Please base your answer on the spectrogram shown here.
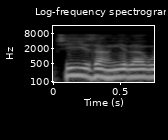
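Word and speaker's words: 爺さん: 둘째 줄 두 번째 어휘의 한자는 한국어로 아버지 아자이고 일본어로는 지이상이라고 읽고 지이상은 남자 노인을 허물없이 부르는 말, 즉 할아버지란 뜻의 명사입니다.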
